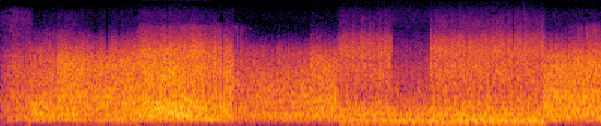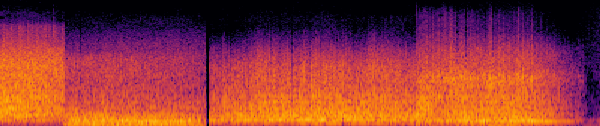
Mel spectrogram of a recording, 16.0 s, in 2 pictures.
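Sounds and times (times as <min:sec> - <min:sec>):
aircraft noise: 0:00.0 - 0:15.8
falling whine: 0:00.0 - 0:15.9
machine-gun fire: 0:04.2 - 0:09.0.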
